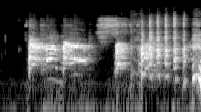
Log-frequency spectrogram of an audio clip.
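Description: A dog barks, a drawn-out, high-pitched whining bark followed by a quick run of sharp yapping barks, loud and with no talking over it.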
